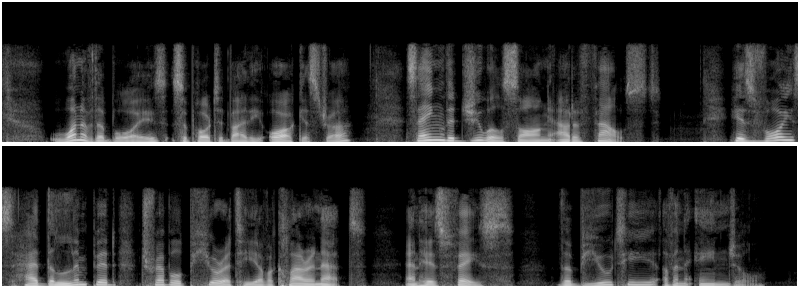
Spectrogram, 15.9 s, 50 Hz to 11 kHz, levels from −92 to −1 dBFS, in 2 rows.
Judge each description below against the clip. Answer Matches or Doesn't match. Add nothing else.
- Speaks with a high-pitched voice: Doesn't match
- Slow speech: Matches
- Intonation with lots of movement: Matches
